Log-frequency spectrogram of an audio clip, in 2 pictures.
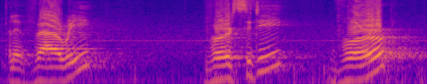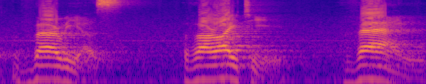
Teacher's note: তাহলে উপরে দাঁত আর ঠোঁট, ভুলেও ঠোঁটে ঠোঁট যেন না লাগে, খেয়াল করবেন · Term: দাঁতের ঠোঁট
